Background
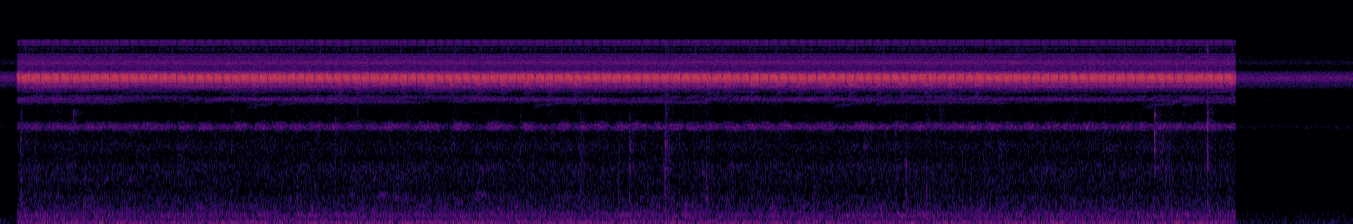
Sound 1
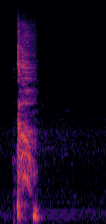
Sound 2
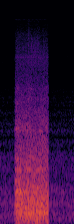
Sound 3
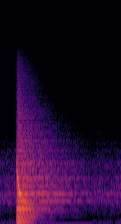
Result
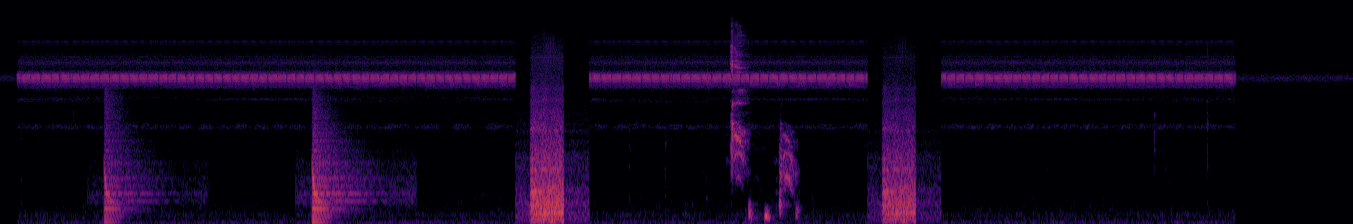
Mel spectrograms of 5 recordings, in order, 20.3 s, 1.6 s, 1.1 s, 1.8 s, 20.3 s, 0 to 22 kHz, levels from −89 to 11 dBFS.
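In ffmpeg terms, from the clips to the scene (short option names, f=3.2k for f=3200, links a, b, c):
-filter_complex "[3:a]asplit=2[a][b];[2:a]asplit=2[c][d];[0:a]volume=-15dB[e];[a]lowpass=f=4.1k:t=q:w=2.4[f];[1:a]acrossover=split=260|1200[g][h][i];[g]adelay=270[j];[h]adelay=730[k];[j][k][i]amix=inputs=3:normalize=0[l];[e]asplit=3[m][n][o];[m]atrim=end=7.734[p];[c]atrim=end=1.11,asetpts=PTS-STARTPTS,volume=-5dB[q];[n]atrim=start=8.836:end=13.014[r];[d]atrim=end=1.11,asetpts=PTS-STARTPTS,volume=-9.5dB[s];[o]atrim=start=14.116[t];[f]atrim=end=1.82,asetpts=PTS-STARTPTS,volume=-17dB,afade=t=in:d=0.004:c=hsin,afade=t=out:st=1.816:d=0.004:c=hsin,adelay=1310[u];[b]atrim=end=1.82,asetpts=PTS-STARTPTS,volume=-10.5dB,afade=t=in:d=0.004:c=hsin,afade=t=out:st=1.816:d=0.004:c=hsin,adelay=4430[v];[l]atrim=end=1.6,asetpts=PTS-STARTPTS,volume=-9.5dB,afade=t=in:d=0.004:c=hsin,afade=t=out:st=1.596:d=0.004:c=hsin,adelay=10700[w];[p][q]acrossfade=d=0.004:c1=hsin:c2=hsin[x];[x][r]acrossfade=d=0.004:c1=hsin:c2=hsin[y];[y][s]acrossfade=d=0.004:c1=hsin:c2=hsin[z];[z][t]acrossfade=d=0.004:c1=hsin:c2=hsin[aa];[aa][u][v][w]amix=inputs=4:normalize=0"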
